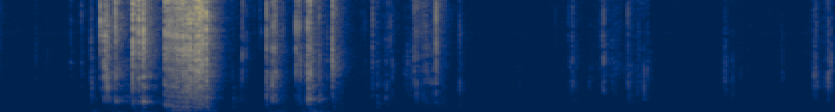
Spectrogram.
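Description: Sticky tape pulled off a desk tape dispenser and torn off, a loud rasp about half a second in, followed by a few light taps and rustles as the tape is pressed down onto card.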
